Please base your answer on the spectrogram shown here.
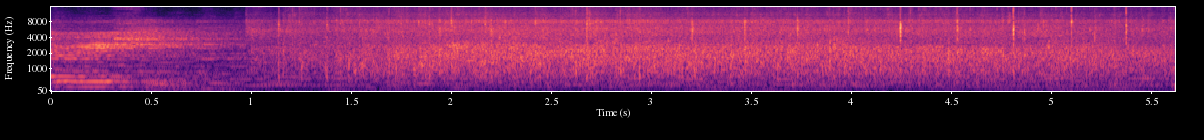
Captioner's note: audience applauding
